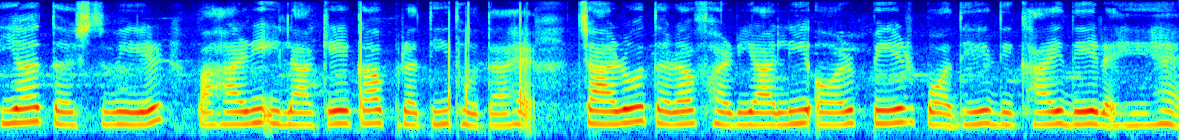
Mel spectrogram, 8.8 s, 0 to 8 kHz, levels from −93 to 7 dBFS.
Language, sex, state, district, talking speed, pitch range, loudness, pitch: Hindi, female, Assam, Sonitpur, 120 wpm, 230-250 Hz, -16 LUFS, 240 Hz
